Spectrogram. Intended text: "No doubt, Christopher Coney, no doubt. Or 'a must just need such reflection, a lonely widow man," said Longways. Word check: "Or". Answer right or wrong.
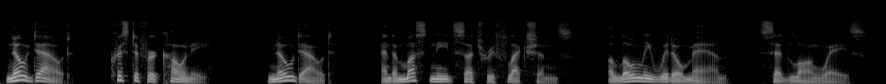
wrong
